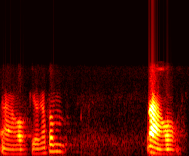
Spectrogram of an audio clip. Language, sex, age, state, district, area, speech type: Malayalam, male, 18-30, Kerala, Idukki, rural, conversation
